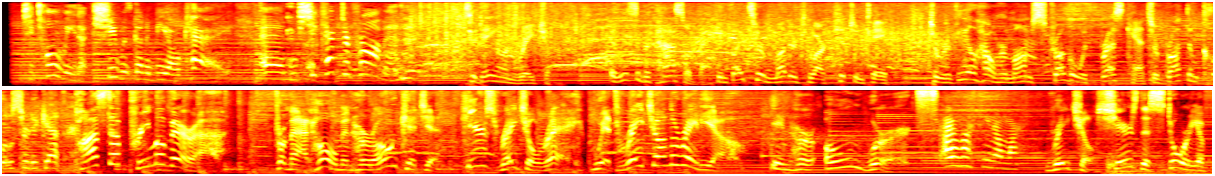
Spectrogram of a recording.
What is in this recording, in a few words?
promo men daytime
